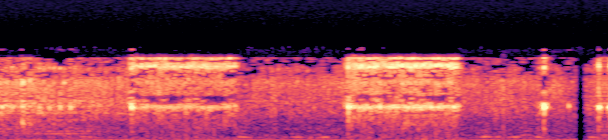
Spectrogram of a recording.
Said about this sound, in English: And I went to a booth and dialed a number.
